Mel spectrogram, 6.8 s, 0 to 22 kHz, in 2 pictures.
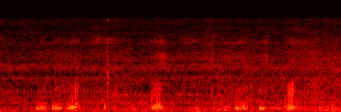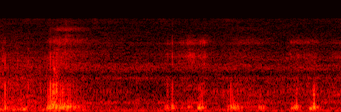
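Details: Infant boy about 2 months old, sleeping: soft, low grunting snores and snuffles in short irregular bursts; snoring.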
